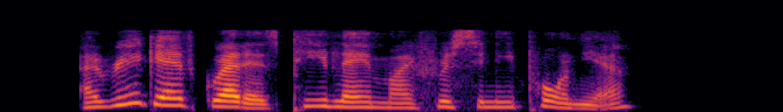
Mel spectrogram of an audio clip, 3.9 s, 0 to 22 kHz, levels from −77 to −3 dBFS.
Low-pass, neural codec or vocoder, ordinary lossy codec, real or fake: 7.2 kHz; codec, 16 kHz, 1.1 kbps, Voila-Tokenizer; MP3, 48 kbps; fake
